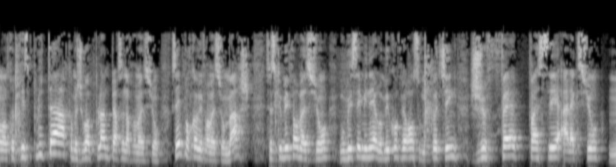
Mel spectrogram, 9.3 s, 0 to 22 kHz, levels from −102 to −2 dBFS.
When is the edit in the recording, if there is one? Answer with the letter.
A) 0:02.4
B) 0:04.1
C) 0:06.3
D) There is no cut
D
